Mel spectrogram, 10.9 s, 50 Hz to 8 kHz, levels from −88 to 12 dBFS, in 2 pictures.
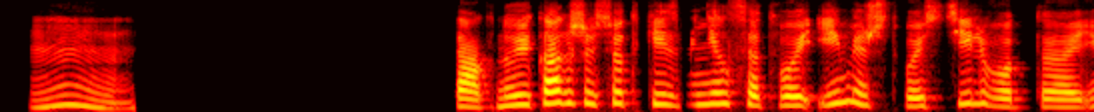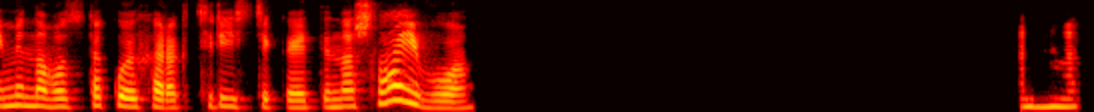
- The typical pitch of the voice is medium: No, high, 220 Hz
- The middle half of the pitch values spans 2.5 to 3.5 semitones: No, average, 4.8 semitones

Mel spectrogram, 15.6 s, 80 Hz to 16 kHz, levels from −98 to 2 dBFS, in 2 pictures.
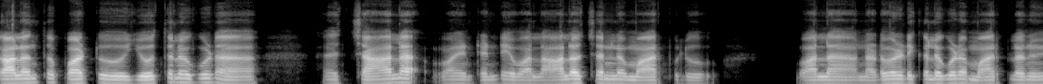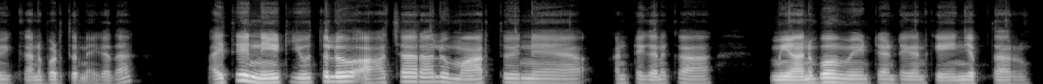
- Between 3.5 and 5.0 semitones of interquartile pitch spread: No, average, 2.9 semitones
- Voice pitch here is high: No, low, 125 Hz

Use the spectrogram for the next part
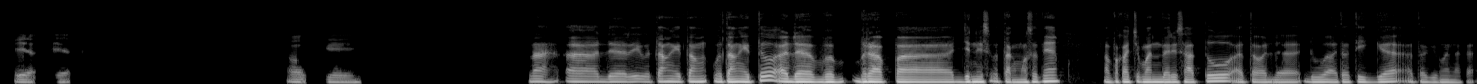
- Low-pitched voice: Yes, low, 120 Hz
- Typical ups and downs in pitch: No, narrow, 2.3 semitones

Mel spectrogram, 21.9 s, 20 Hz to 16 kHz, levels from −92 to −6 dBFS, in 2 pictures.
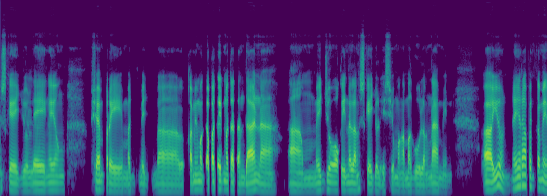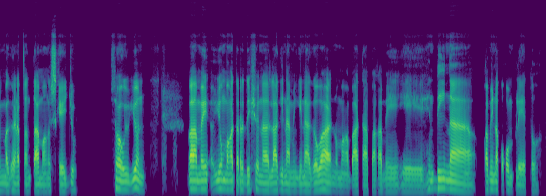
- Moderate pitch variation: Yes, average, 3.3 semitones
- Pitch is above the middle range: No, very low, 95 Hz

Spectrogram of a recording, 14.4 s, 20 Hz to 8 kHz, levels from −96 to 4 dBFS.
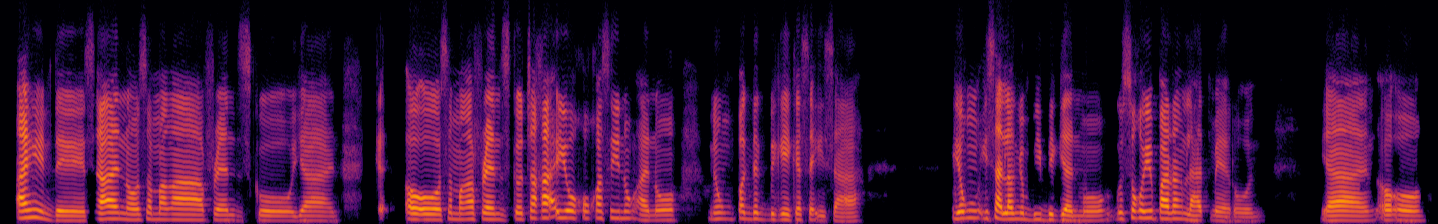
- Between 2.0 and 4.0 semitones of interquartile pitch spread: No, average, 4.7 semitones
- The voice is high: Yes, high, 195 Hz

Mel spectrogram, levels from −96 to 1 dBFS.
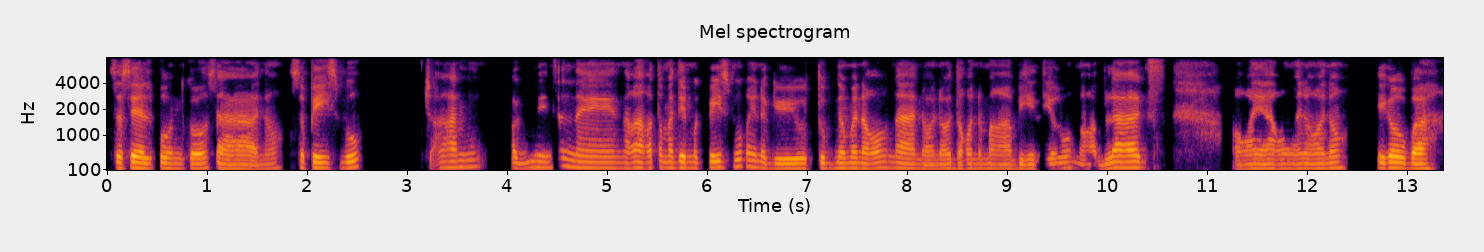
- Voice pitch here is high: No, medium, 140 Hz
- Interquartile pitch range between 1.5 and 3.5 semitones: Yes, average, 3.0 semitones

